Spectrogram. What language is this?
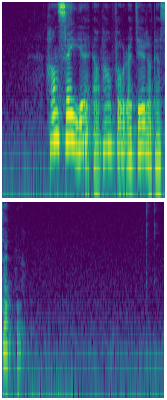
Faroese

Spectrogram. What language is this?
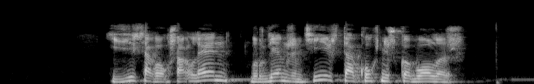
Mari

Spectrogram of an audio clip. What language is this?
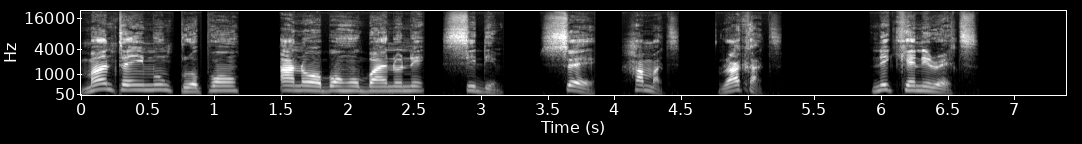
Akan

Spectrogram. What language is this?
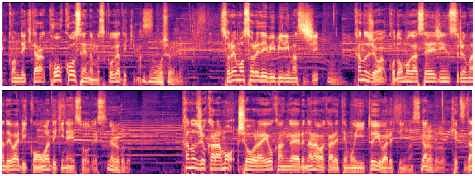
Japanese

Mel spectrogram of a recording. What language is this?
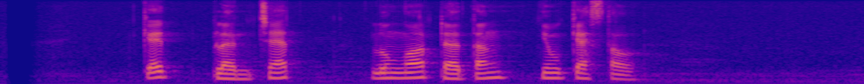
Javanese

